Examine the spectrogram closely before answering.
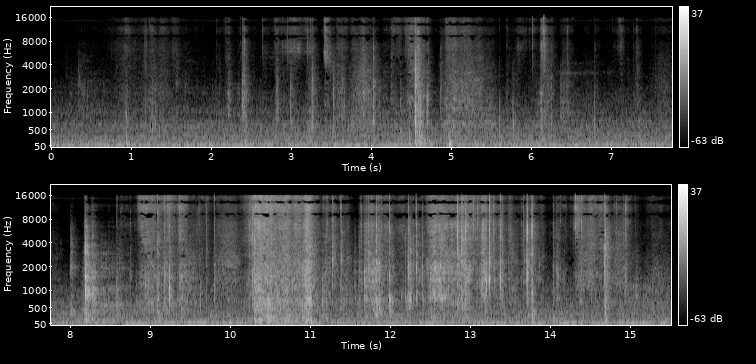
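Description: Hands working a cardboard vinyl record mailer: light taps and scrapes at first, then from about eight seconds in louder scratching and rustling as fingers pick at and peel the packing tape along the box's edge.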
